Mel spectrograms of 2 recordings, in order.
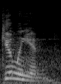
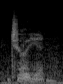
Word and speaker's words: Gillian: It's Gillian, with a hard G. Gillian. But we always call you Jillian.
